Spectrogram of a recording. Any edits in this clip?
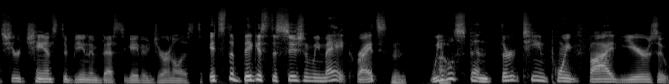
yes; 1 cut; at 2.0 s

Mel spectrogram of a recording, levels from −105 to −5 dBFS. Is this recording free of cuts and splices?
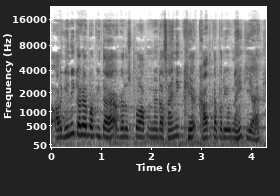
yes; 0 cuts

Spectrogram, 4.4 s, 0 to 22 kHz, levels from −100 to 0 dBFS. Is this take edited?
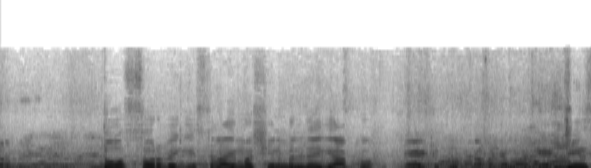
yes; 1 cut; at 3.0 s

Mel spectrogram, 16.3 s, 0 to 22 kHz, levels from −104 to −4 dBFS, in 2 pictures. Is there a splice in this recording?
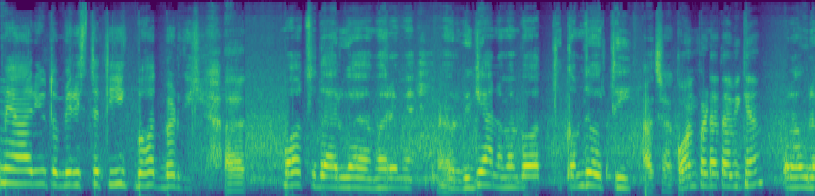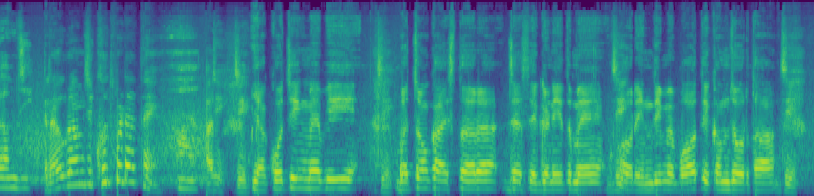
yes; 2 cuts; at 2.5 s, 10.4 s

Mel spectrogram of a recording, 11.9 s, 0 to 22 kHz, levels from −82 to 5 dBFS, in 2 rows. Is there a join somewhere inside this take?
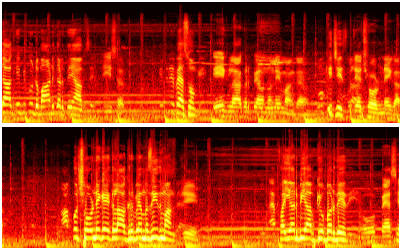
no; 0 cuts

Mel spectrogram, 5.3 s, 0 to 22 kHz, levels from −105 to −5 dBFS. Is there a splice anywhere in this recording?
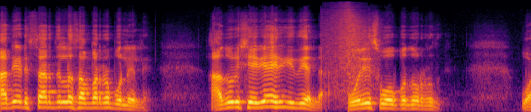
yes; 1 cut; at 3.4 s

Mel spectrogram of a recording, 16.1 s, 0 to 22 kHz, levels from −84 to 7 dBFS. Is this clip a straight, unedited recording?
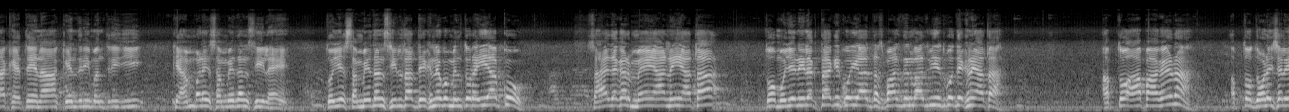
yes; 0 cuts

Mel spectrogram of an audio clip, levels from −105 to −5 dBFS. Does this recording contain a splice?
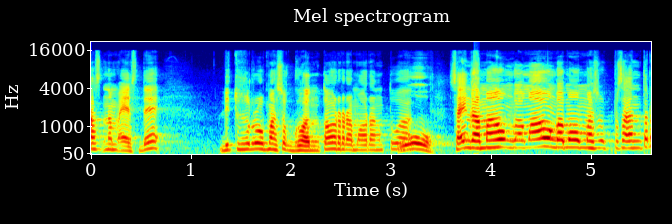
no; 0 cuts

